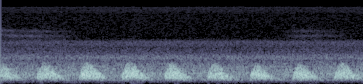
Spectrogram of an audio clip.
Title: How I use my fetal heart rate doppler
